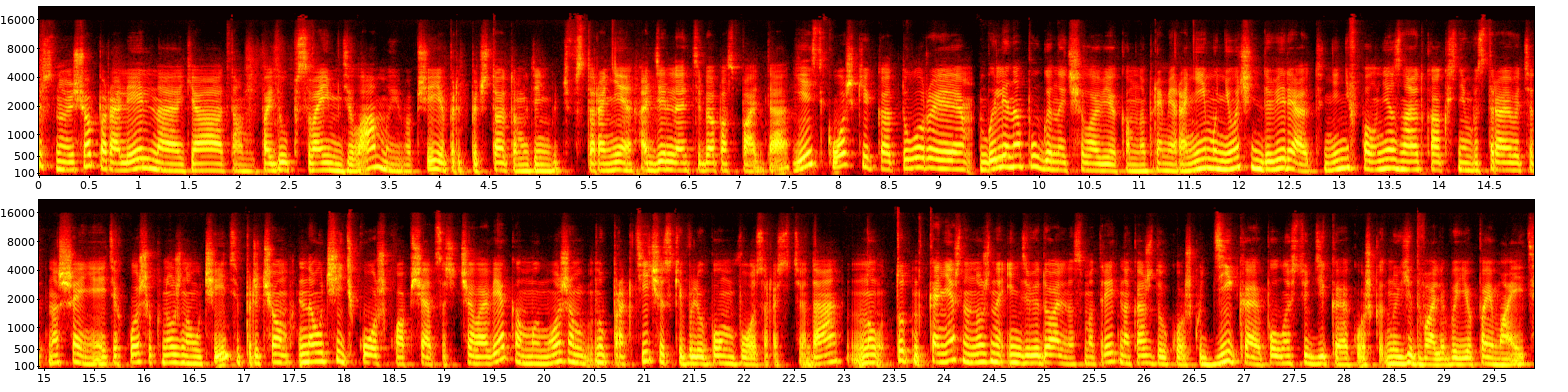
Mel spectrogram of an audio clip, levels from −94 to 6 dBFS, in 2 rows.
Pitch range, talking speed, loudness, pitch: 160-195 Hz, 165 wpm, -16 LUFS, 175 Hz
